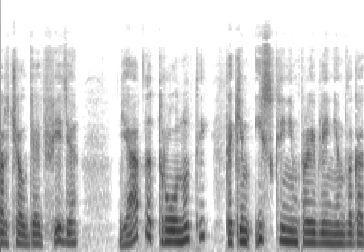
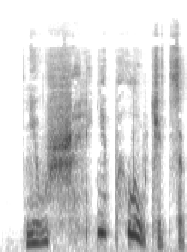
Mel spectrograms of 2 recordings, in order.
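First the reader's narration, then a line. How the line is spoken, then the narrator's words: Mutter. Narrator (Russian): пробормотал Леня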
